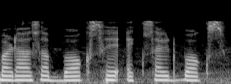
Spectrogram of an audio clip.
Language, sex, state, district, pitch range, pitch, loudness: Hindi, female, Bihar, Patna, 185-200 Hz, 195 Hz, -14 LUFS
